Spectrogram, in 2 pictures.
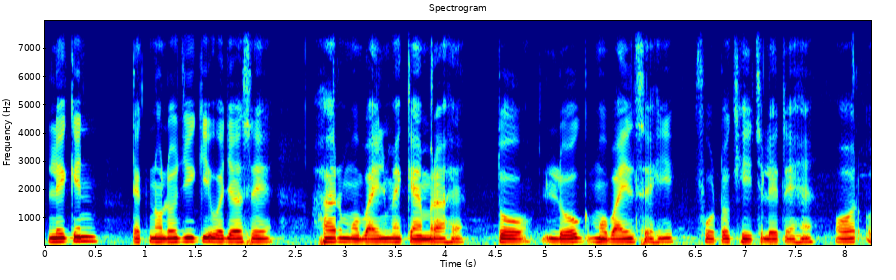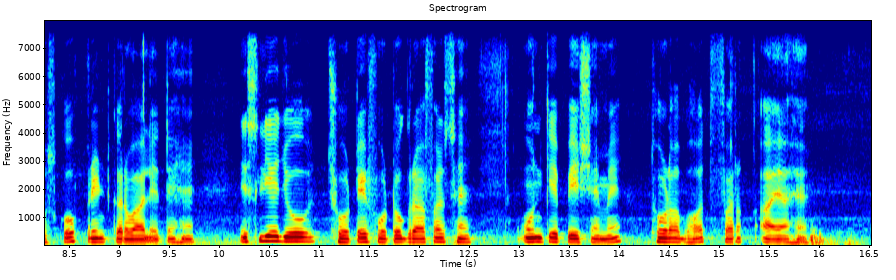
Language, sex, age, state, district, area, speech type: Urdu, male, 18-30, Uttar Pradesh, Aligarh, urban, spontaneous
